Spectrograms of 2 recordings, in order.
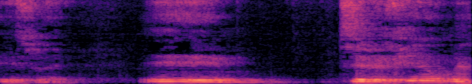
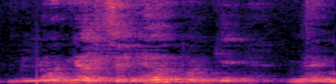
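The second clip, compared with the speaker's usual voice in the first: ordinary talk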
